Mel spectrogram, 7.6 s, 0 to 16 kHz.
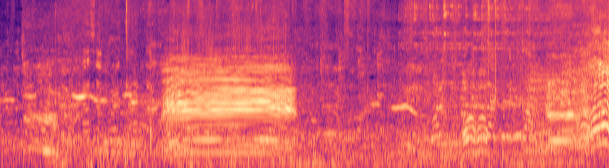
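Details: Market cattle with calves, Raniganj hat in Dinajpur, July 2, 2026: one steady, rich moo lasting under two seconds rises out of constant chatter, with brief higher bleats near the end and voices of traders throughout.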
